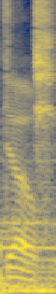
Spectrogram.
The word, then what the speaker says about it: Doe: This guy, Marshall Applewhite, but his friends called him Doe, which rhymes with Joe.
